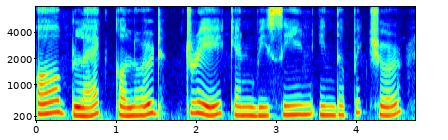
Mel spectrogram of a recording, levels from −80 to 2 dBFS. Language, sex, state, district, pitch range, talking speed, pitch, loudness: English, female, Assam, Kamrup Metropolitan, 220-265 Hz, 125 wpm, 235 Hz, -14 LUFS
